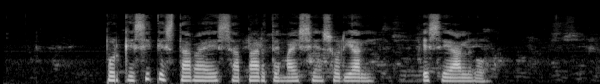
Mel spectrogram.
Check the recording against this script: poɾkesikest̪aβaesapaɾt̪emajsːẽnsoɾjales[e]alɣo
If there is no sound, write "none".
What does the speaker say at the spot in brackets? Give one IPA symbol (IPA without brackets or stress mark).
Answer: e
